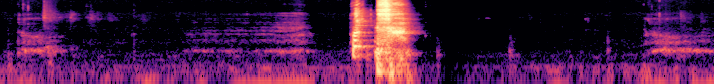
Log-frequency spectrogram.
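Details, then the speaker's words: A single sharp, forceful sneeze with a quick catch before it, amid quiet room sounds; an ordinary sneeze during a series of strong sneezes and nose blows. "Well, bless me. Well, well, well, I sprayed all over my phone. Ew. Ew."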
